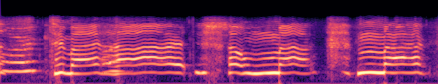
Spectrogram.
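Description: A woman singing unaccompanied in a high voice, holding long notes with a wavering vibrato, with short breaks between phrases.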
